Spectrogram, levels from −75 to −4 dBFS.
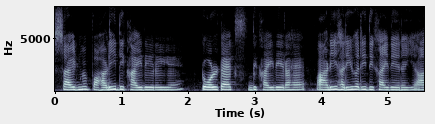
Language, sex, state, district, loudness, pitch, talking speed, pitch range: Hindi, female, Bihar, Jamui, -16 LUFS, 230 Hz, 225 wpm, 220-240 Hz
